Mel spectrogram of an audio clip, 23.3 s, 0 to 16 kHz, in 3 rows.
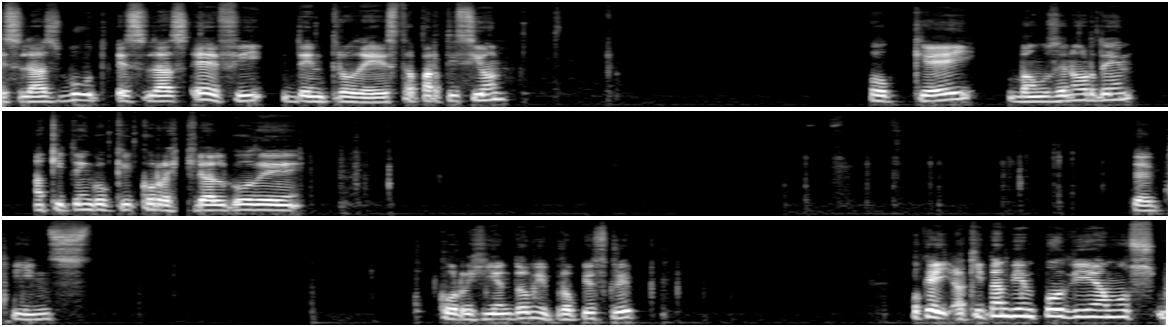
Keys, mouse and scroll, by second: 6.9-9.8 drag, 9.8 BackSpace, 10.2 Left, 14.2 Right, 14.4-18.3 typing, 18.8 Down, 19.0 Down, 19.2 Down, 19.4 Down, 19.6 Down, 19.7 Down, 19.9-20.6 typing, 20.6 Down, 20.8 Down, 21.2 Up, 21.4 Up, 21.6 Up, 21.8 Up, 22.1 Up, 22.9 Up.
